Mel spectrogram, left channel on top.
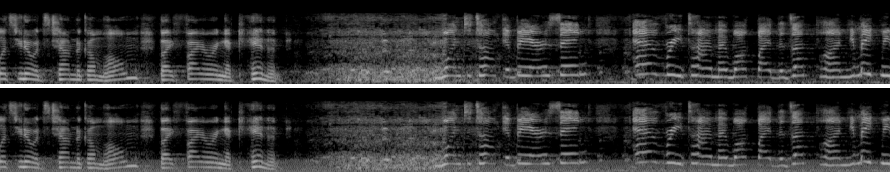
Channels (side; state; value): right; noise; hum, 14 dB below the sound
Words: you know it's time to come home by firing a cannon. Want to talk embarrassing? Every time I walk by the duck pond, you make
